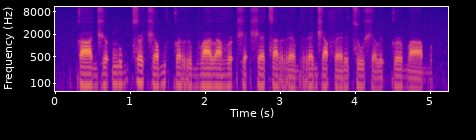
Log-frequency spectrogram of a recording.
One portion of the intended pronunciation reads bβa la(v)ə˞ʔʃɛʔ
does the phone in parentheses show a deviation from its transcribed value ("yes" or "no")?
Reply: no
